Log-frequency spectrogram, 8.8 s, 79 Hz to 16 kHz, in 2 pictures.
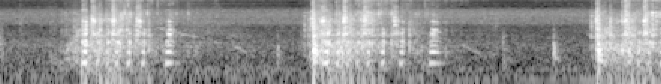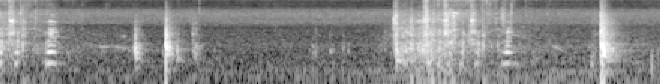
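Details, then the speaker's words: Craftsman 2700 PSI pressure washer, Briggs & Stratton 175cc engine (model 580.752871), no-start after owner changed oil and plug; air filter off, runs on ether starting fluid in short sputtering bursts then dies; has spark and compression, fuel starvation from clogged carburetor main jet. "If it runs and dies, right, off the ether starting fluid, it's burning the gas and it stops running once the gas is not done."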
